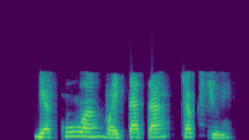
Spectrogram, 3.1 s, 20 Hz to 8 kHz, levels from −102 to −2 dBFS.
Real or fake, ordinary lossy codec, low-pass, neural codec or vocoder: fake; AAC, 16 kbps; 7.2 kHz; vocoder, 44.1 kHz, 128 mel bands every 256 samples, BigVGAN v2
